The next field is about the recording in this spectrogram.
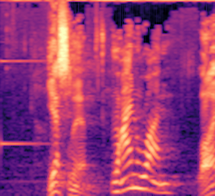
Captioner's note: bell dinging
